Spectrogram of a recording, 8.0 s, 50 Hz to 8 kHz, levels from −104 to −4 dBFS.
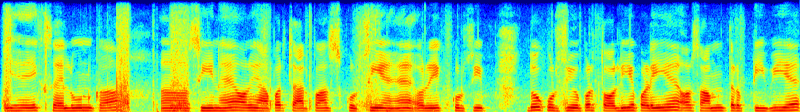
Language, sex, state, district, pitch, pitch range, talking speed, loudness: Hindi, female, Himachal Pradesh, Shimla, 185 Hz, 180-195 Hz, 170 wpm, -16 LUFS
